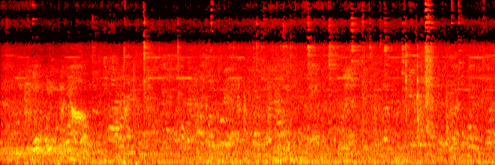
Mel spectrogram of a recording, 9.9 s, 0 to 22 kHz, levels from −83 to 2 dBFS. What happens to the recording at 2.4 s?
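At 2.4 s the audio carries MP3 compression artefacts that run through the whole clip, likely from low-bitrate encoding around 64 kbps. Starved of bits, the encoder zeroes weak frequency lines that flicker between frames, giving a plainly audible watery, swirling texture and smeared attacks.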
